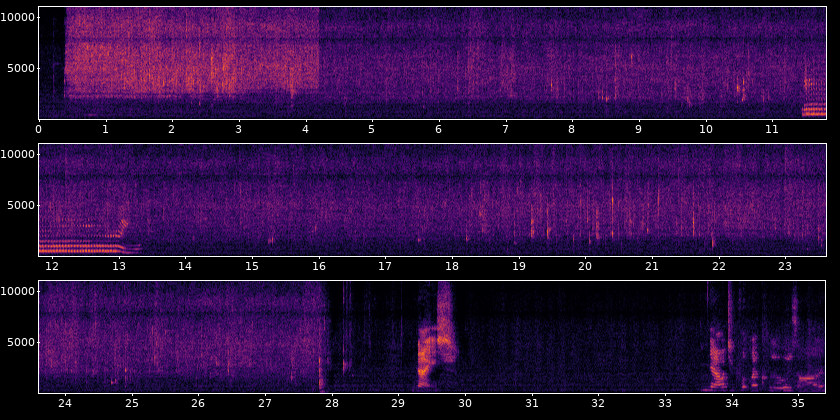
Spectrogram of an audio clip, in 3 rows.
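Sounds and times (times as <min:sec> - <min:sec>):
running tap water over hands being washed: 0:00.4 - 0:28.0
speech: 0:33.7 - 0:35.3.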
